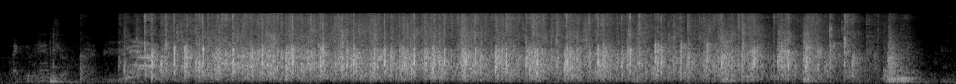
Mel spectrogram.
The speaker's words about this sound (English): As I said, I appreciate the enthusiasm here, but I would really ask you to refrain from the applause.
